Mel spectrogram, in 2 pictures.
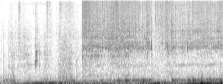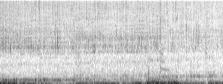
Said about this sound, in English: pulls the long rope, which is tied to the rusty iron pot, to draw water from the well.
